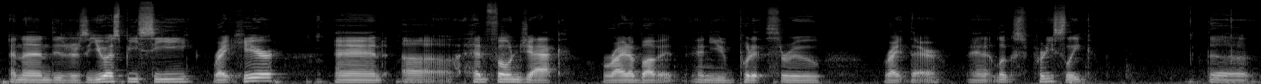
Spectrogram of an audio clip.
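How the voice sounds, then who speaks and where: A man's voice: fairly low pitch, a bit bright. Chatty, blunt male tech reviewer. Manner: candid, chatty, blunt opinions. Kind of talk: casual product review. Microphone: desktop USB condenser microphone.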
